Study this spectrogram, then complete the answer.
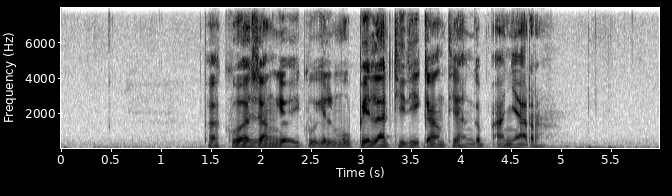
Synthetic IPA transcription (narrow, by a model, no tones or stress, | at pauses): b̥ä̤ɡ̥uazaŋjɔikuʔilmub̥e̤lad̪̥i̤ɾikaŋd̪̥i̤aŋɡəp̚ʔa̰ɲar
